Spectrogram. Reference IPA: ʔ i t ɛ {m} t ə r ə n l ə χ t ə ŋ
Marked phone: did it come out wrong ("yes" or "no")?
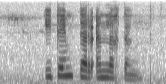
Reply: no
